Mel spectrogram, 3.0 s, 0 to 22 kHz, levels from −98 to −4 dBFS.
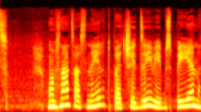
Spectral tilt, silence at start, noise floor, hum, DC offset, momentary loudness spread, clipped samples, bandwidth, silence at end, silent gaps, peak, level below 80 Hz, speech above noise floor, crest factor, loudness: -4.5 dB/octave; 0 s; -37 dBFS; none; under 0.1%; 10 LU; under 0.1%; 16 kHz; 0 s; none; 0 dBFS; -64 dBFS; 24 dB; 14 dB; -14 LUFS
